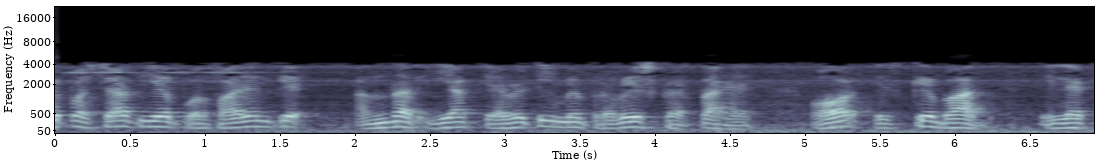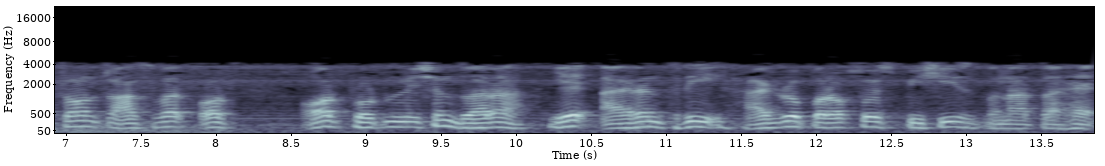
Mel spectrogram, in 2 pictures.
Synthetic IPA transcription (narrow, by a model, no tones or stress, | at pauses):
epɐst͡ʃaːt̪jepʊɾfʰaːɾɪŋke | ɐ̰̃nd̪əɾjakɛːʋɪʈimẽpɾɐʋeːʃkɐɾt̪aɦɛː | ɔːɾɪskebaːd̪ɪleːk̚ʈɾɔːnʈɾãːnsfəɾɔːɾ | ɔːɾpɾoːʈoneːʃənd̪waːɾajeaːɪɾə̃nt̪ʰɾiːha̰ːɪɖɾopːɾɔːksospiːʃiːzbɐnaːt̪aɦɛː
